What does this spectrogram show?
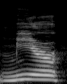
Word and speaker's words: Myr: the whole time but Mir rhymes with like deer it's from Mir mad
